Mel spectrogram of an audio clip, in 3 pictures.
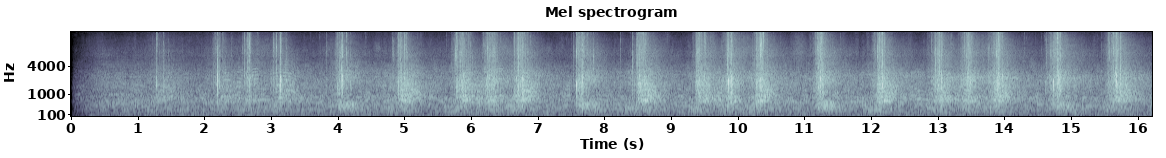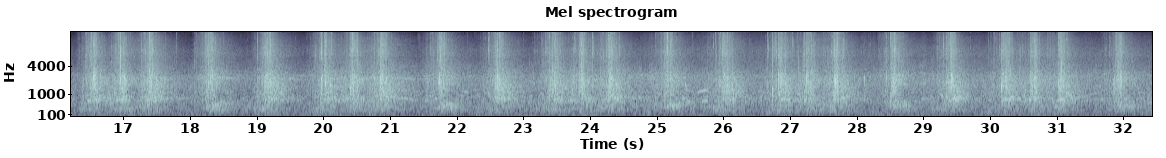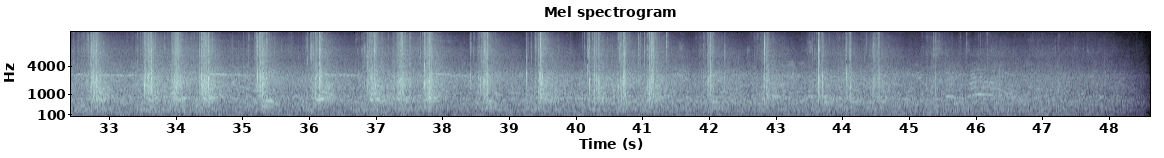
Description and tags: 11 setembre 2021 in inde independencia 1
